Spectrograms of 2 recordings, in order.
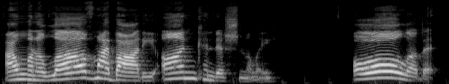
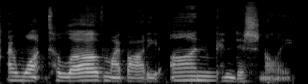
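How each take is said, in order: First: Loud, wholehearted declaration; forceful, louder, leaning on key words; emphatic affirmation. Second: Low, softly sincere; subdued heartfelt affirmation; gentle affirmation. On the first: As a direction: declare it with full conviction. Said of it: "Are you ready for this?". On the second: Gentle take before the emphatic one. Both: Shown as a demonstration.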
